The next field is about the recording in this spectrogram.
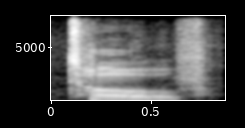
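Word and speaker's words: טוב: word for good in Hebrew is to but it's actually pronounced Tove if you don't know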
